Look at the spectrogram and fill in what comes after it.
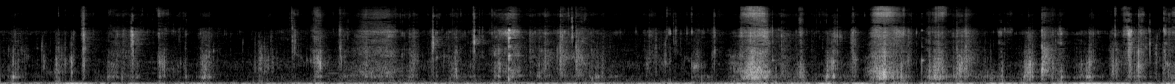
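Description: Close-up eating sounds of a person chewing crunchy kelp strips in spicy dressing with rice: many quick wet crunches and mouth clicks, with two louder bursts about seven and a half and nine seconds in.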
